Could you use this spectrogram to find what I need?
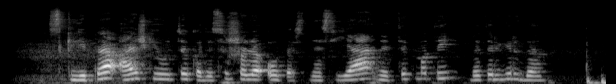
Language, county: Lithuanian, Vilnius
